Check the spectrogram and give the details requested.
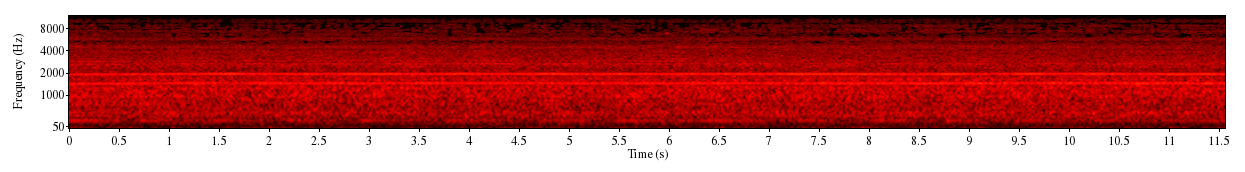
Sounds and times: Hair Dryer sound on multiple speeds 0.0 - 11.5

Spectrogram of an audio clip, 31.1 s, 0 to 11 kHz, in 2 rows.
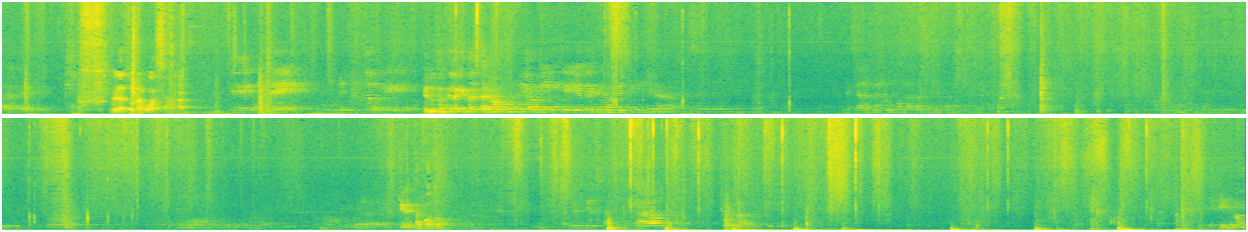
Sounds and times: footsteps on wooden floor 12.4 - 14.7
footsteps on wooden floor 22.0 - 30.8

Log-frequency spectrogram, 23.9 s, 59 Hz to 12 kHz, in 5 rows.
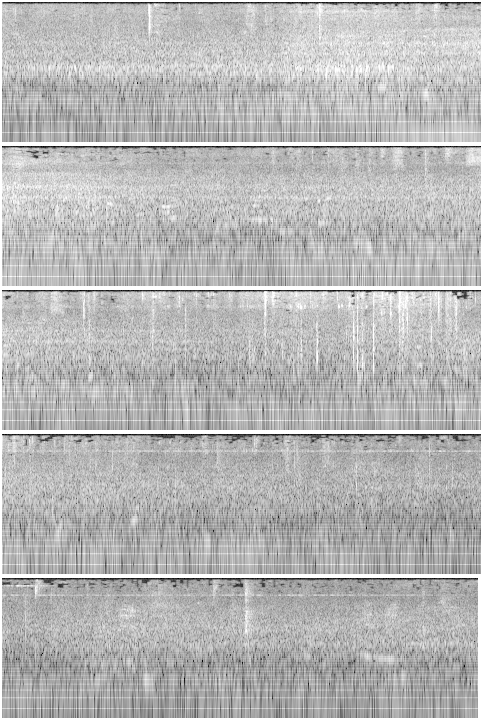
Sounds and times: traffic 0.0 - 23.9

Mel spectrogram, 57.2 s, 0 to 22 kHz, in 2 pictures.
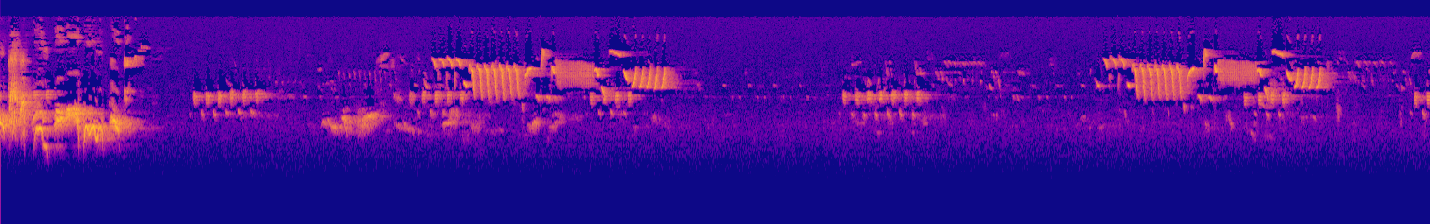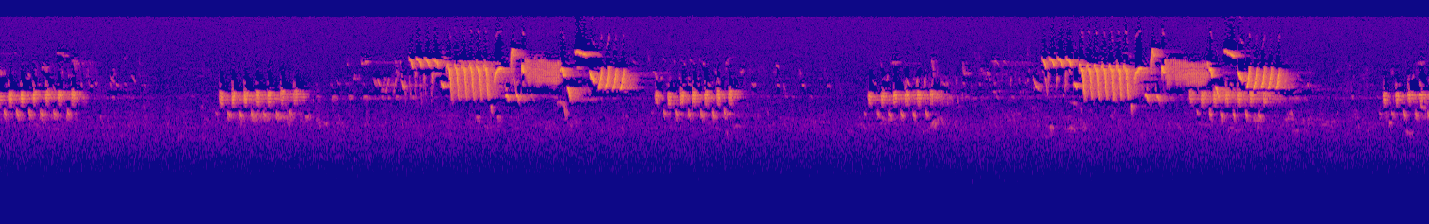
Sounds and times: robin 0.0 - 31.6
blackbird 0.0 - 57.1
robin 45.9 - 57.1

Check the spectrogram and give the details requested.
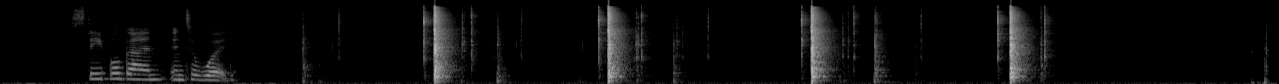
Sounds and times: Staple gun into wood 4.2 - 5.2
Staple gun into wood 6.0 - 6.5
Staple gun into wood 8.0 - 8.9
Staple gun into wood 10.0 - 10.6

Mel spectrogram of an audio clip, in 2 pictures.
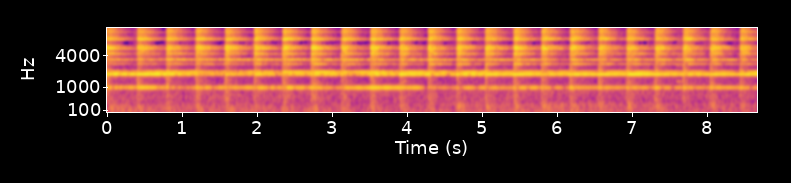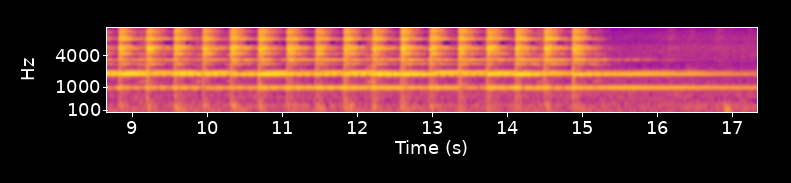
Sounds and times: ice cream truck 0.0 - 9.9

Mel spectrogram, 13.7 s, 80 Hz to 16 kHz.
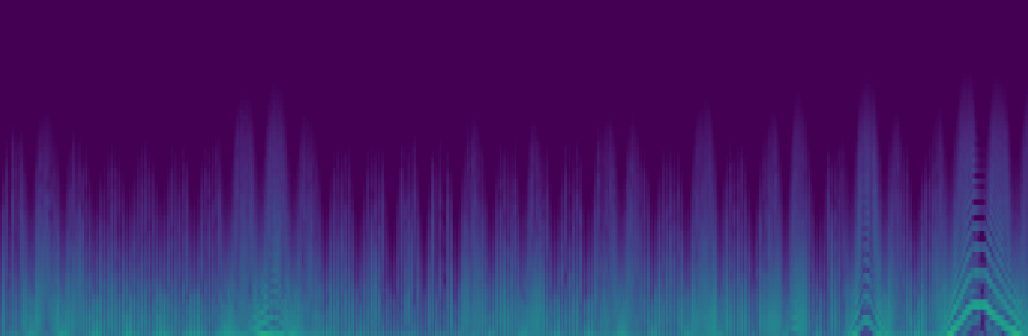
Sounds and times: synthesized wobbly effect sound 12.7 - 13.7

